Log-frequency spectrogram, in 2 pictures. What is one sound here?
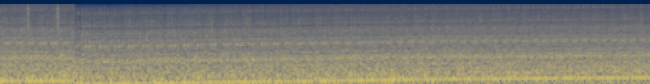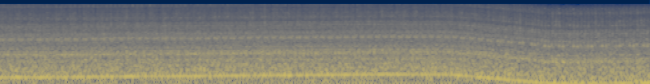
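A bus engine drones, rising in pitch as the bus speeds up, then dropping as it slows.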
